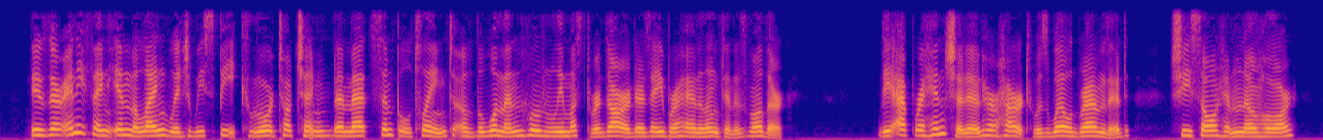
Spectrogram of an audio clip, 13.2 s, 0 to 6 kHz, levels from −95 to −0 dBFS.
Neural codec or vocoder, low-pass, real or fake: codec, 16 kHz, 0.5 kbps, FunCodec, trained on LibriTTS, 25 frames a second; 5.4 kHz; fake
